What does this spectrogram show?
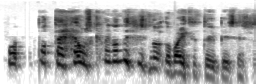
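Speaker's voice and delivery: high-pitched retold outburst of disbelief; mock a baffled objection, pitch jumping up; flustered protest. Colleague objecting to how the fish deal is going, flustered protest.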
